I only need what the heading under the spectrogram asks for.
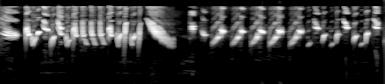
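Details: European goldfinch song used to tutor young birds, fast liquid twitters and a descending buzzy slur, followed by a brief pause and renewed sharp chirping.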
